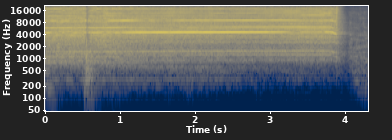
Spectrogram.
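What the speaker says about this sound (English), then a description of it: "So let's unscrew this again" A cordless power drill runs steadily backing screws out of a guitar build jig for a seven-string Les Paul style guitar, one continuous whine lasting nearly four seconds before cutting off, close and loud.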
